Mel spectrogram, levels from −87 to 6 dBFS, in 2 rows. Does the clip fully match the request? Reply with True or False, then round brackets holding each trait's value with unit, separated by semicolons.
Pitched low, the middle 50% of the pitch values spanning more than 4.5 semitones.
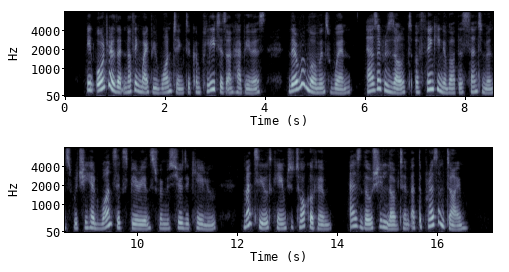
False (175 Hz; 5.1 semitones)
